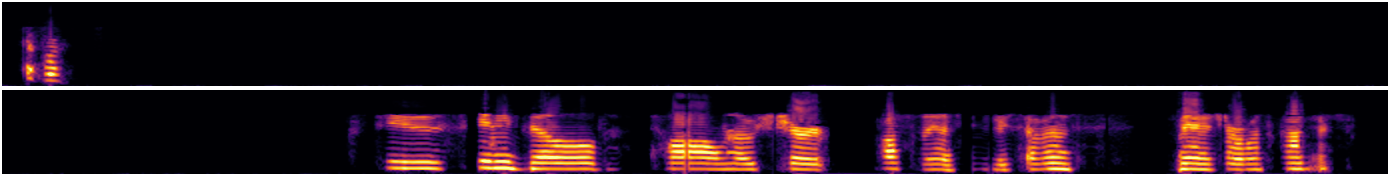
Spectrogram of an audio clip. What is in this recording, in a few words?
PD Police, scanner audio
